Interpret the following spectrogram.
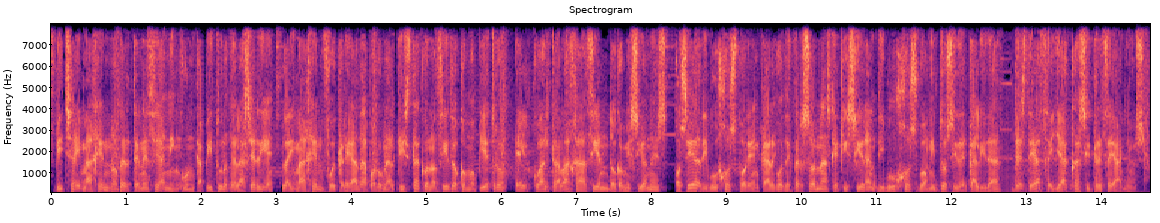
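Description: A man's voice: on the low side, normal speed, few pauses. A man reading scripted narration as the narrator of a countdown video. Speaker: narrator of a top list video. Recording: music behind the voice. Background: background music.

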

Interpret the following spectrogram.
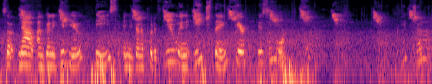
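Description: A woman in her sixties showing young children how to garden, encouraging them with praise and simple instructions. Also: a little high. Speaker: children's storytime host. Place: outdoors at a table in the wind. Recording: breezy outdoor noise, birds.

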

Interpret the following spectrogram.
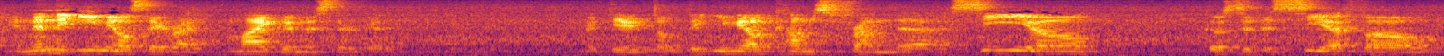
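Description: A man in his thirties explaining things on a panel at a lunch event, talking with many fillers and restarts. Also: mid-range voice. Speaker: company executive giving a talk. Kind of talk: conversational panel presentation. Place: banquet room at a lunch event. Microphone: handheld mic, filmed from a far camera. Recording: echoey room from far off, lunch noise.

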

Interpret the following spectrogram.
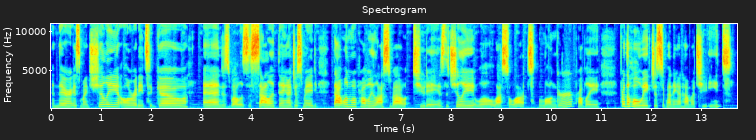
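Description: A young woman with a bright, forceful tone chats easily to her viewers, explaining each cooking step as she goes. She sounds close to a camera in a home kitchen, with faint music underneath. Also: mid-range voice, moderate pace. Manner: chatty, explaining steps to viewers. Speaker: vlogger. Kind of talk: casual cooking vlog.

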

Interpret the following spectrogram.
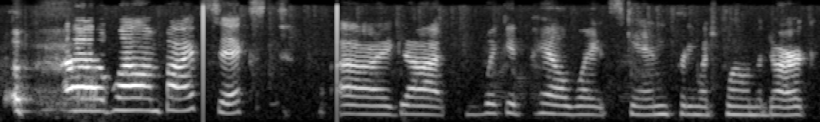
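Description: A woman's voice: medium pitch, fairly even intonation, slow pace, a bit bright, slight background noise, rough recording. A woman on a video call describing her tabletop character in a casual, giggly way. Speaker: player. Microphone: webcam video call.

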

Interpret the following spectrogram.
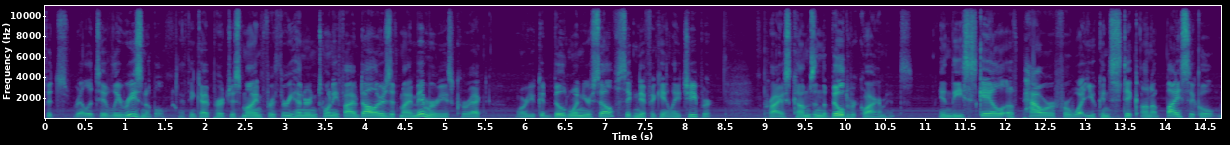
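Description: A man narrating a scripted product review as a vlogger, in a measured, matter-of-fact way. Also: medium pitch, pushed and bright. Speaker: vlogger, motorized bike reviewer.

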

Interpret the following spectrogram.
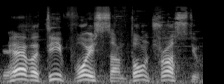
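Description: A man playing an online game with friends, excitable and jokey, shouting at the action. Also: high-pitched, moderate pace, slight background noise. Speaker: fan player. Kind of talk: casual gaming chat.

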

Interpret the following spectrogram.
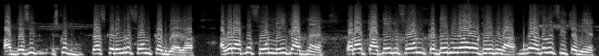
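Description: High-pitched, fast-talking man. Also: expressive, no room sound, poor audio. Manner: explanatory, mixes in English technical words. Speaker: motorcycle gear vlogger. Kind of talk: product review talk to camera. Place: outdoors on a busy market street.

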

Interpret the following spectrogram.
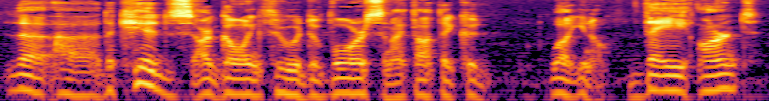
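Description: An actor playing a harried, sarcastic divorced father in his forties, halting and exasperated, in a comedic audio drama. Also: deep voice, fairly bright tone, slight background noise. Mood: awkward, uneasy. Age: middle-aged.

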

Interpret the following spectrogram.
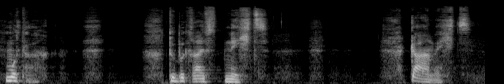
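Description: An actor playing a sullen, defensive young son in a radio drama, evasive and defiant in short replies. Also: male voice, medium pitch, animated, very slow, fairly bright tone, breathy edge, full character voice. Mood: pleading, defiant. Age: young adult. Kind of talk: German radio drama acting.

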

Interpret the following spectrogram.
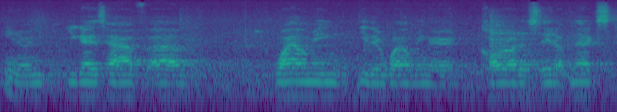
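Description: A male reporter asks his questions haltingly, stumbling over words in a flat, even tone. He sounds far off in a large echoing room. Steady room noise sits behind him. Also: medium pitch. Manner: halting, with many stumbles and "you know". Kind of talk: press conference questions. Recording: echoey hall, distant mic, room noise.

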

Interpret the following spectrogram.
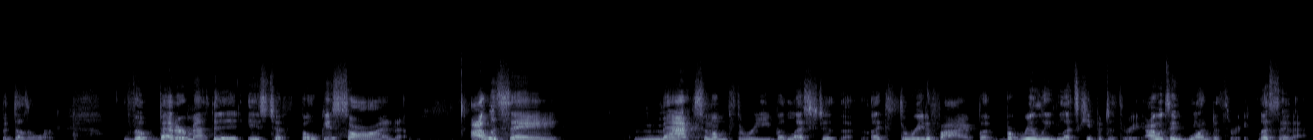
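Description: A woman's voice: deep voice, unhurried, slightly rough. An American woman in her thirties talking casually to camera, conversational and emphatic, repeating points for stress. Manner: conversational, animated gesturing, emphatic repetition. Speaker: YouTube host sharing self-growth advice. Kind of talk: casual direct-to-camera talk.

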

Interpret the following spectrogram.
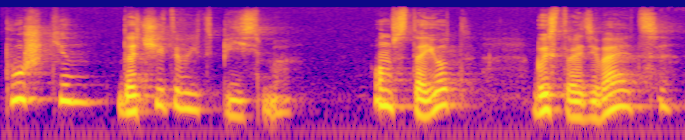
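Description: A woman narrating a radio drama about a poet's life as an expressive literary storyteller. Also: on the low side, takes it slowly. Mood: expressive storytelling.

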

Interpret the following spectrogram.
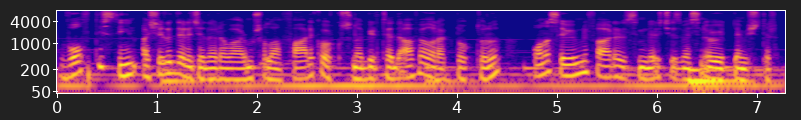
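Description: Low-pitched man narrating over music. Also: quick pace, hardly any pauses. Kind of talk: scripted narration of trivia video. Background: background music.

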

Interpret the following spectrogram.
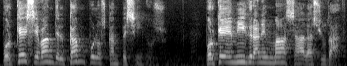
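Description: An actor playing an earnest, emphatic professor who argues didactically in an oratorical radio debate. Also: male voice, sits high, expressive, moderate pace, sharp tone. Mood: earnest, challenging. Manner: didactic, rhetorical questions. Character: earnest, emphatic male professor arguing for landless peasants.

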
